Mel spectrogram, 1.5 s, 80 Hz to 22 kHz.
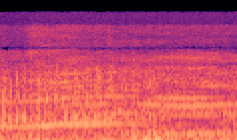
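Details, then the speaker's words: Nitro RC helicopter engine after leaning high-end needle 2 clicks, coming off pitch: high clean note climbs quickly back to speed with no bogging; clean quick recovery, healthy tune. "Very clean and quick recovery. And basically, in essence, you keep doing the same thing until you get an engine that's happy, that's putting out a lot of power, that sounds healthy, and that recovers quickly."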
